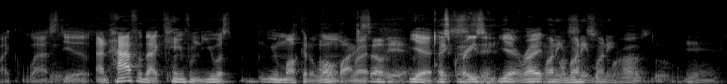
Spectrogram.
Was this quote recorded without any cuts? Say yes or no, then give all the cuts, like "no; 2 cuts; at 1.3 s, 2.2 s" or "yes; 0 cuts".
yes; 0 cuts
